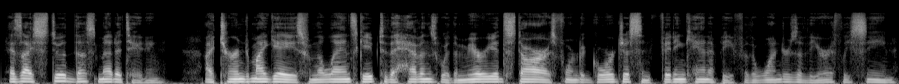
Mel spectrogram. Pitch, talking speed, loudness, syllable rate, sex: 110 Hz, 215 wpm, -16 LUFS, 5.8 syllables/s, male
